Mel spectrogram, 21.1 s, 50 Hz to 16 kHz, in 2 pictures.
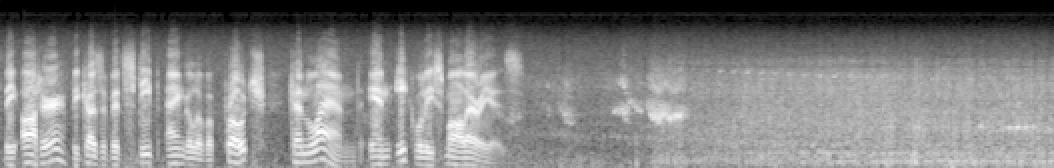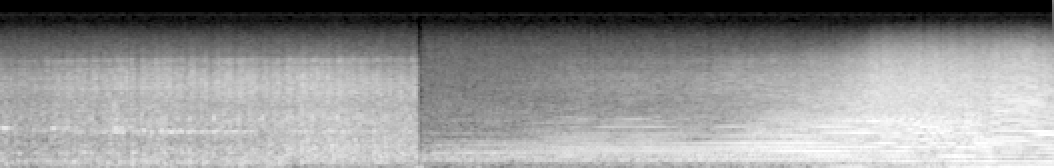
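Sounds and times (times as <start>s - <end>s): propeller aircraft engine running: 5.4s - 21.0s.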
